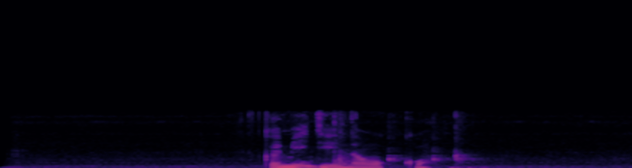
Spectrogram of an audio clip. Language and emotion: Russian, neutral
